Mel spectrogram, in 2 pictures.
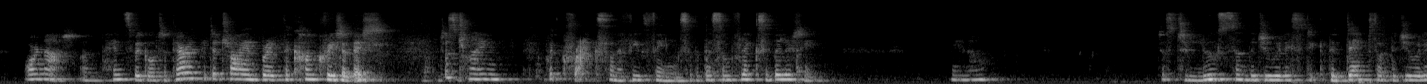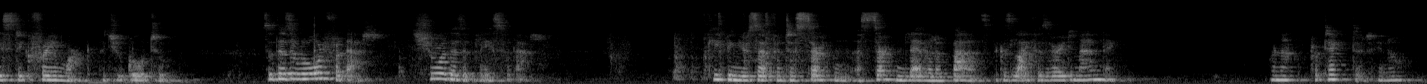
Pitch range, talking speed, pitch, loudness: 195-225 Hz, 165 wpm, 205 Hz, -28 LUFS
